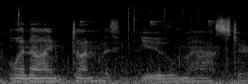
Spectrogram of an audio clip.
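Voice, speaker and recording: A man playing an affectionate, teasing femboy monster companion in a soft-spoken ASMR roleplay, with an intimate, breathy, half-whispered delivery. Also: on the high side, monotone, takes it slowly, background noise. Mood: flirty teasing.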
